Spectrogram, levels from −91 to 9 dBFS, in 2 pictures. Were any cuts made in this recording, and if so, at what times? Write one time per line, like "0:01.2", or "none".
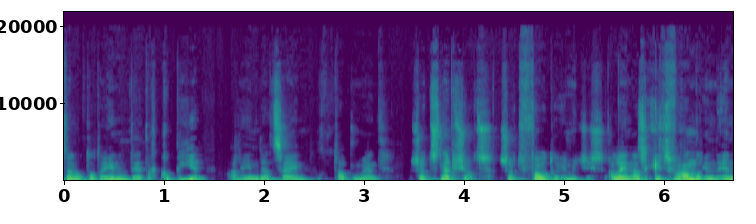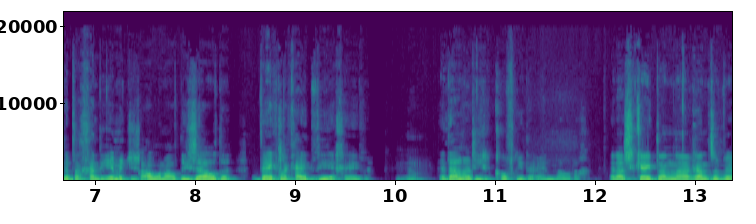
0:01.5
0:03.4
0:06.4
0:06.8
0:07.4
0:08.5
0:09.9
0:10.8
0:12.0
